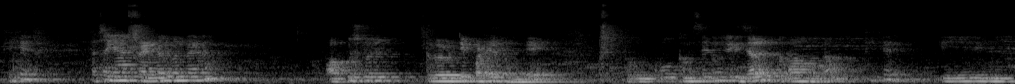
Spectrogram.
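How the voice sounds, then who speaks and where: A man's voice: on the high side, a little mellow, distant mic, slight background noise. A man teaching physics, explaining a formula step by step and often checking that the students follow. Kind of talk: classroom lecture at a board. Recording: echoey room, voice from afar.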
